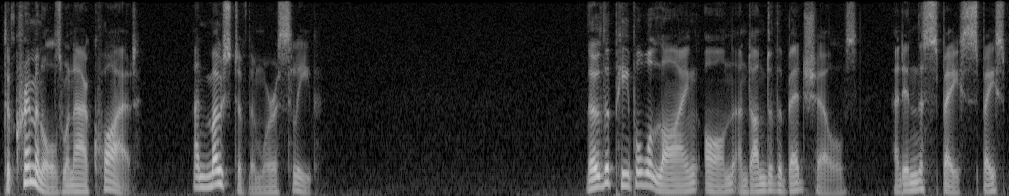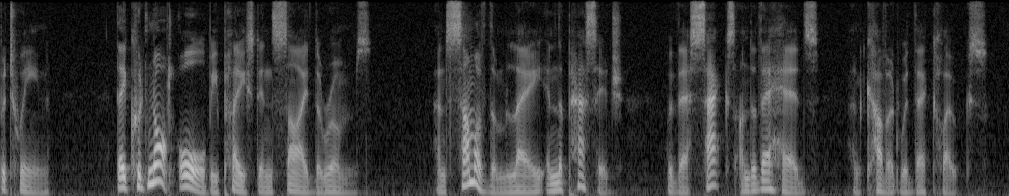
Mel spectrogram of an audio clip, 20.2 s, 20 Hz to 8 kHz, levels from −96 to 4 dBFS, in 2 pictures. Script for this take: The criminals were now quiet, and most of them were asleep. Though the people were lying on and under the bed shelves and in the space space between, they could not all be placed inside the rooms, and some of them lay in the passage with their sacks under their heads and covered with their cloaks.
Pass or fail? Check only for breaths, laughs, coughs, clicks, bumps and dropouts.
pass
